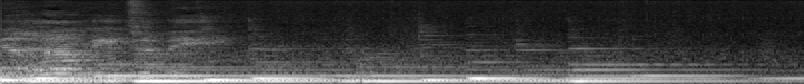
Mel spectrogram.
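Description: Concert pedal harp played solo: a slow run of plucked notes, each left to ring on, the playing growing softer near the end.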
